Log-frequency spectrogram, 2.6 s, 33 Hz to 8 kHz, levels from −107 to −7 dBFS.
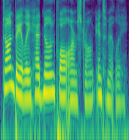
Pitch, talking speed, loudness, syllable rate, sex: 185 Hz, 165 wpm, -17 LUFS, 5.3 syllables/s, female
